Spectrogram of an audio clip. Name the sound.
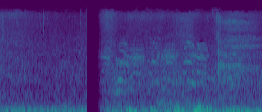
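birds calling outdoors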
